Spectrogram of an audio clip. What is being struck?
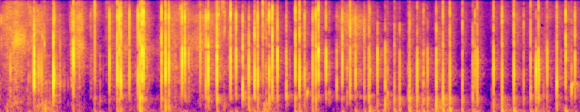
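Plastic eye mask filled with gel beads.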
